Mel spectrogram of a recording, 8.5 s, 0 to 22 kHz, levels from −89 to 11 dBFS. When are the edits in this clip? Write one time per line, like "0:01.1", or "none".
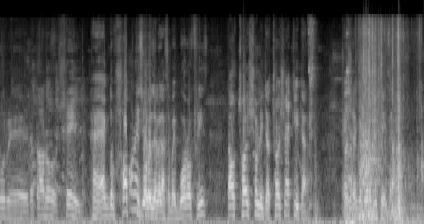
0:07.1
